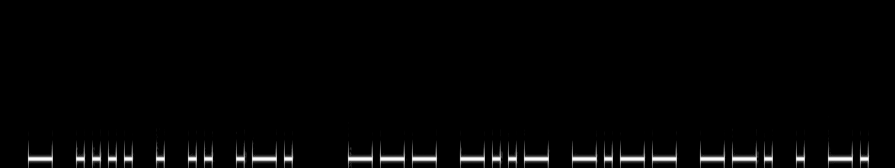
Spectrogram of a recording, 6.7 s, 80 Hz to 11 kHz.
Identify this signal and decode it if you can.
Morse code, heard as a keyed tone, about 20 wpm, 700 Hz. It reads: THEIR OXYGEN
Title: A Sound Of Thunder 20wpm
